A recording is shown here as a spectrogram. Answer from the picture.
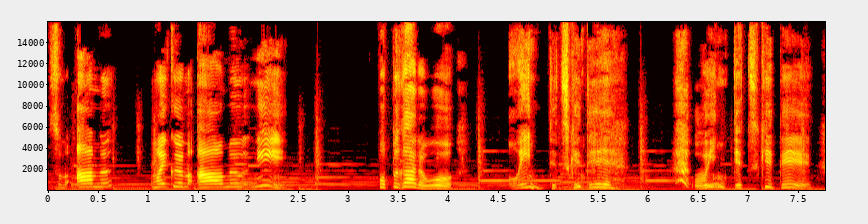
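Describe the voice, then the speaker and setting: A woman speaks at a moderate pace with long, frequent pauses. Music runs in the background. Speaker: virtual YouTuber. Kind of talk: casual talk to camera.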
